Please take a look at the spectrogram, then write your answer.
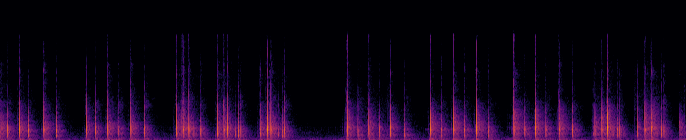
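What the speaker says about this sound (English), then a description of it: "The typing sound on the full kit is still very pleasant." Crisp, clacky keystrokes come in quick bursts of several presses, separated by short pauses, close and clear with no voices.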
